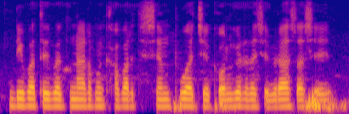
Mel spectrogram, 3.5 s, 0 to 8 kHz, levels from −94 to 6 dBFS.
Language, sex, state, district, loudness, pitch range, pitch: Bengali, male, West Bengal, Paschim Medinipur, -19 LUFS, 140-145 Hz, 140 Hz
